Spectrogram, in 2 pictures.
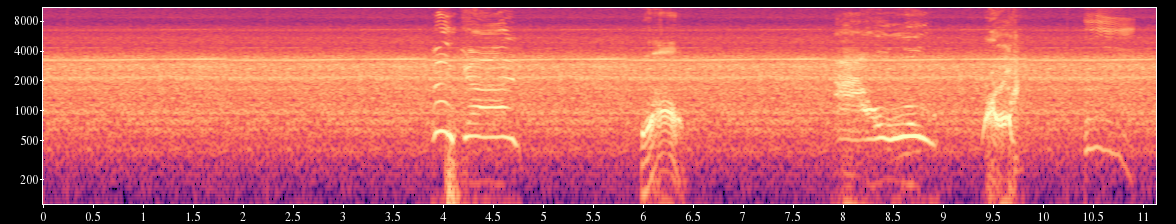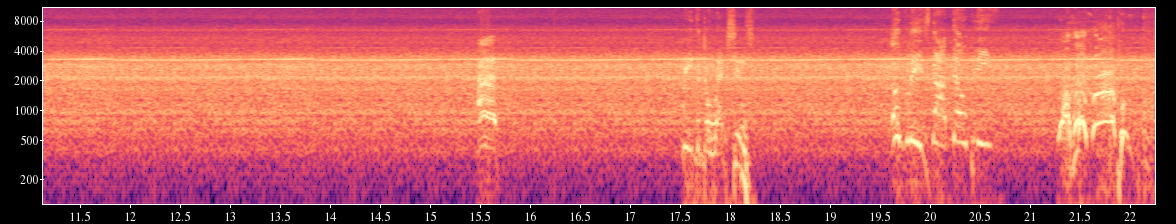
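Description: A power drill whirs steadily.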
